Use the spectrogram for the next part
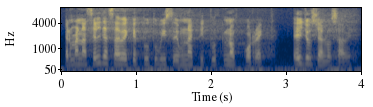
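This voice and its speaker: A woman's voice: medium pitch, fairly quick, sharp tone, low-quality recording. A young woman speaking earnestly at a women's church conference, often calling her listeners sisters, then leading a prayer. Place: church hall.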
